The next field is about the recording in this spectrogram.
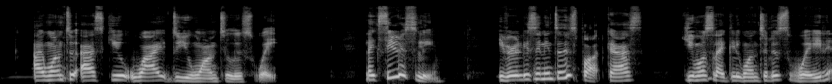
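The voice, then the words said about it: Speaks with a noticeable accent. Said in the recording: “you love my accent”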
